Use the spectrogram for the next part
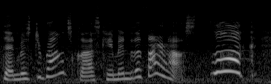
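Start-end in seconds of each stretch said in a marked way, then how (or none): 2.1-2.6 much higher, louder excited shout; children shouting. Acted. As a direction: shout like thrilled kids. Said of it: "the children shouted".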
